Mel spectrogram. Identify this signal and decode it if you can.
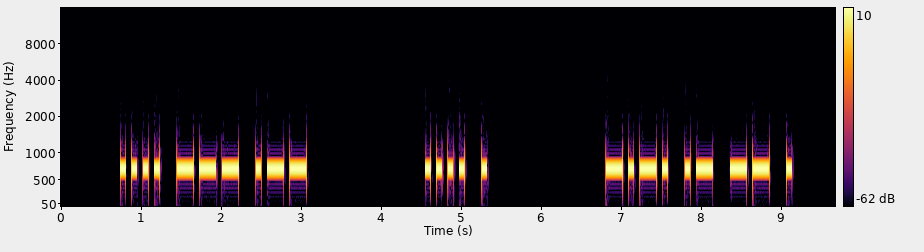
Morse code, heard as a keyed tone, about 17 wpm, 700 Hz. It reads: HOW HE CAME
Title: 3x Word-Spacing - Sentences from Top 500 Words - 17wpm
